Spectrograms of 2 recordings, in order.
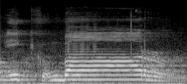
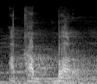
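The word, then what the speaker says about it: أكبر: Allahu Akbar, akbar, nggak ada artinya akbar, salah. Akbar bukan akbar, paham ya? Nah, biar lebih mantap gitu Ustaz, akbar, nggak bisa, nggak ada mantep-mantepan di sini, salah.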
